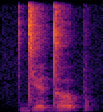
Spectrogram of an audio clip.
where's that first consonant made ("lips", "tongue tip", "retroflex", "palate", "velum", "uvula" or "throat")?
tongue tip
